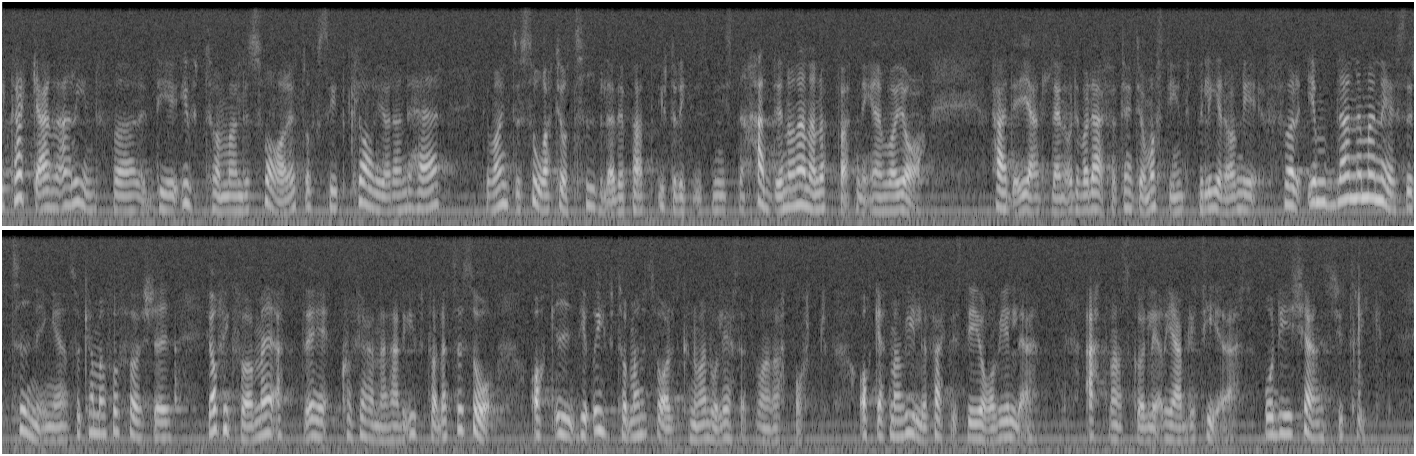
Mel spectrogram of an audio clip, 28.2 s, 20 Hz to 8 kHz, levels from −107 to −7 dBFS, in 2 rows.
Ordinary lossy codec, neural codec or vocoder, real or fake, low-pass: none; none; real; 7.2 kHz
